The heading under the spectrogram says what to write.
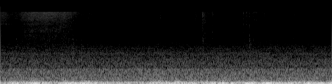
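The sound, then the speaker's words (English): A fire truck's heavy diesel engine rumbles steadily and loudly at a low pitch, without a siren, as the vehicle pulls in and settles; no one speaks. “Ah, fire truck here.”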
